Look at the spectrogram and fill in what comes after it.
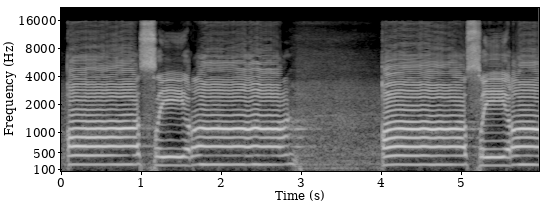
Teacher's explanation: قاف اور را دونوں کو ایک ایک الف کی مقدار اوپر کی طرف کھینچیں گے، دونوں پر یہ کھڑا زبر ہے۔ اور قاف، صاد، را تینوں کلرفل ہیں، تینوں کو موٹا کر کے پڑھنا ہے۔ قاصرا، قاصرا، یہ باریک تا کو آگے ملائیں گے بڑی طا کے ساتھ۔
